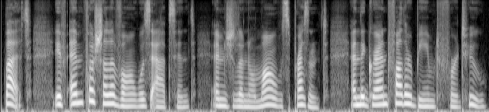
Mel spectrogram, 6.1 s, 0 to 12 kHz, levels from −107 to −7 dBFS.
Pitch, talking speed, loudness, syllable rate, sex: 210 Hz, 155 wpm, -18 LUFS, 5.2 syllables/s, female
